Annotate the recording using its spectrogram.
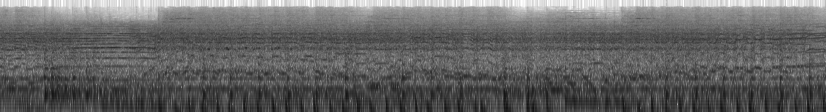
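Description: Heavy metal recording in an instrumental passage: distorted electric guitars over fast, evenly driving drums with rapid kick-drum strokes. A short high lead-guitar line sounds in the first second or so.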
